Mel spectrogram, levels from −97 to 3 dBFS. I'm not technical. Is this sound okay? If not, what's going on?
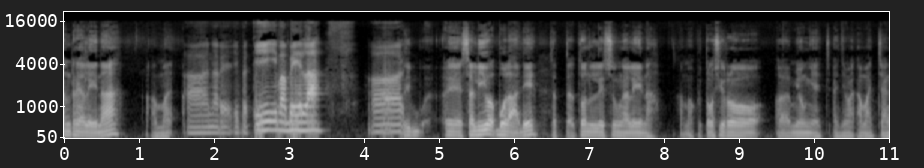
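No. From 1.6 to 4.54 s, planar audio was read as interleaved: stereo chunks were scrambled, so the speech jumps an octave higher with a fast robotic buzz, about 46 times a second.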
